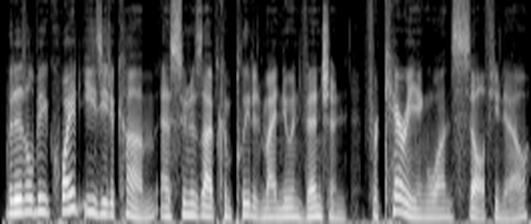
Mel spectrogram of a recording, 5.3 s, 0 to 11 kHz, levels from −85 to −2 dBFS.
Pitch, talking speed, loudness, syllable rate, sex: 140 Hz, 225 wpm, -18 LUFS, 6.0 syllables/s, male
